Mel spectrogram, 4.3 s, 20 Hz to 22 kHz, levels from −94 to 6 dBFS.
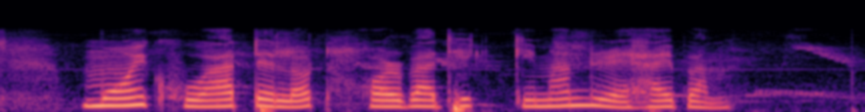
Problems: background sounds at intervals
